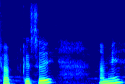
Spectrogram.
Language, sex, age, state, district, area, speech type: Bengali, female, 45-60, West Bengal, Cooch Behar, urban, spontaneous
